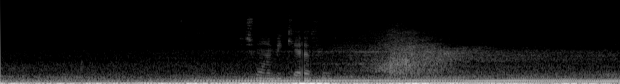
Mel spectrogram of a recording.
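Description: Ford Fiesta ST Mk7's turbocharged 1.6-litre four-cylinder engine running steadily at low speed, heard from inside the cabin. About four seconds in, a rushing swell rises and fades as an oncoming car passes close by.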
